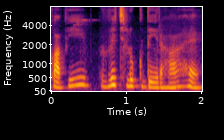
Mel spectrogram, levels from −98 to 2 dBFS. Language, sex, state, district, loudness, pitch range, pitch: Hindi, female, Chhattisgarh, Raipur, -21 LUFS, 175-225 Hz, 195 Hz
